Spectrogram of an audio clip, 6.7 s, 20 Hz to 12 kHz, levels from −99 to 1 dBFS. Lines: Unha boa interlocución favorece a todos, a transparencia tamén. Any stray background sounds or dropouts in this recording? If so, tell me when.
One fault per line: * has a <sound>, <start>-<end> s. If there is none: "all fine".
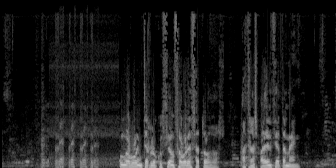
* has a laugh, 1.1-2.0 s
